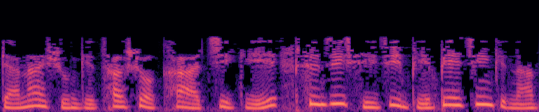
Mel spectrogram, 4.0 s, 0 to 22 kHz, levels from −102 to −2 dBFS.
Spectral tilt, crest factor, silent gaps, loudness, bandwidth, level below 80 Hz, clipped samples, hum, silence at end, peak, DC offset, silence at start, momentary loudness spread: -5.5 dB/octave; 14 dB; none; -31 LUFS; 5.8 kHz; -64 dBFS; under 0.1%; none; 0 s; -16 dBFS; under 0.1%; 0 s; 5 LU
